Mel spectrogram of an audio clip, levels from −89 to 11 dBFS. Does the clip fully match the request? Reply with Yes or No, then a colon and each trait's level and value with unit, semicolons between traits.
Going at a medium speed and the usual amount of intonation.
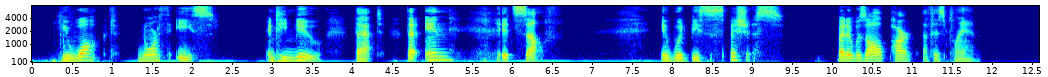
No: slow, 100 wpm; average, 3.6 semitones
